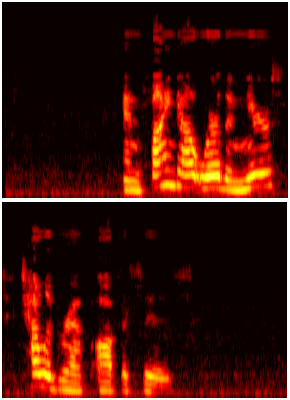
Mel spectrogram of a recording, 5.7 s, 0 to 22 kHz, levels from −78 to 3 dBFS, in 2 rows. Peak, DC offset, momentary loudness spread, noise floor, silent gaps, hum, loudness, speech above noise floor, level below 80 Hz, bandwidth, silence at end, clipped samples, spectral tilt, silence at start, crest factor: -6 dBFS; under 0.1%; 12 LU; -61 dBFS; none; none; -22 LUFS; 39 dB; -68 dBFS; 13.5 kHz; 1.2 s; under 0.1%; -6.5 dB/octave; 1.2 s; 18 dB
